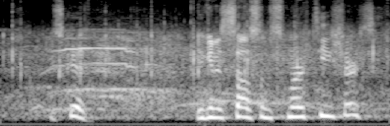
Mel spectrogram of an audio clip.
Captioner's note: audience cheering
